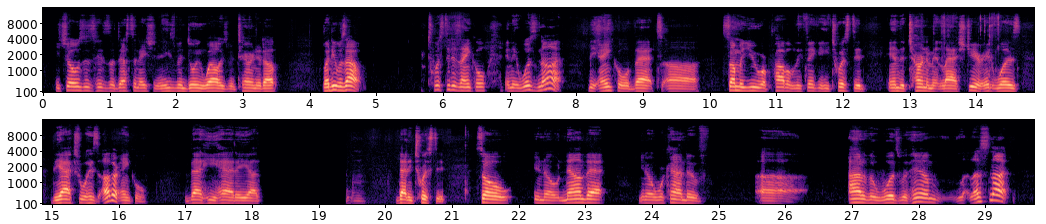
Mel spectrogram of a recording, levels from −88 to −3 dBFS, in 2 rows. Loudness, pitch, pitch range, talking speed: -22 LUFS, 135 Hz, 125-150 Hz, 155 wpm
